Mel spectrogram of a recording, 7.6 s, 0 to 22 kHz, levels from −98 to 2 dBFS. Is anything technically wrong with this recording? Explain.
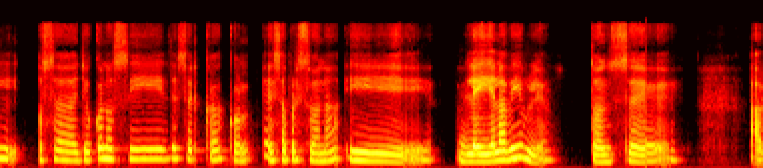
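Yes, there's a CD skip in this speech clip at about 6.45 s. Something, either a knock to the player or a flaw on the disc, threw the laser onto another turn of the spiral track. The player muted for just a few milliseconds, then picked up reading from that other turn. You hear a small tick, and the speech jumps abruptly to a different spot, shifted by a whole number of disc rotations.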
